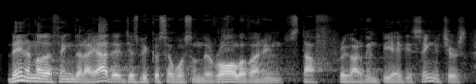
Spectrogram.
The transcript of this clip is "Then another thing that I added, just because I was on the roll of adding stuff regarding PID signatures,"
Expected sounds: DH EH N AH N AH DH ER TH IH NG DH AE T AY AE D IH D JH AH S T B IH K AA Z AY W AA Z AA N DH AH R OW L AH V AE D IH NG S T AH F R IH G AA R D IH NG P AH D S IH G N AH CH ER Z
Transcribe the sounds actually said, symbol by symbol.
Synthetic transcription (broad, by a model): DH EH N AH N AH DH ER TH IH NG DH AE T AY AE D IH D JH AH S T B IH K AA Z AY W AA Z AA N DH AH R OW L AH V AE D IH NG S T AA F R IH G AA R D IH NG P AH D S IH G N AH CH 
